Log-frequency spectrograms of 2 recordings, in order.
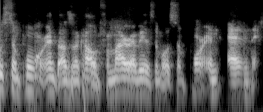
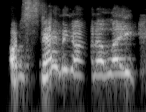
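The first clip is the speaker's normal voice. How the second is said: put-on high, wide-eyed kid voice, much higher; amazed little boy. Son on the frozen pond tells his dad, high amazed child voice. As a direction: squeal it like a thrilled child on ice.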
